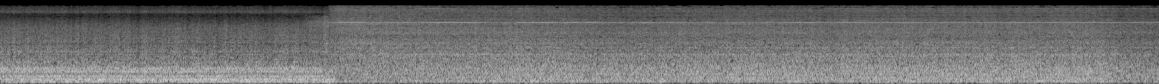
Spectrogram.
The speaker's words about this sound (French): Voilà ces images de l'armée française au Moyen-Orient, les rafales français qui abattent des drones. C'est un missile Mika qui tape un drone.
